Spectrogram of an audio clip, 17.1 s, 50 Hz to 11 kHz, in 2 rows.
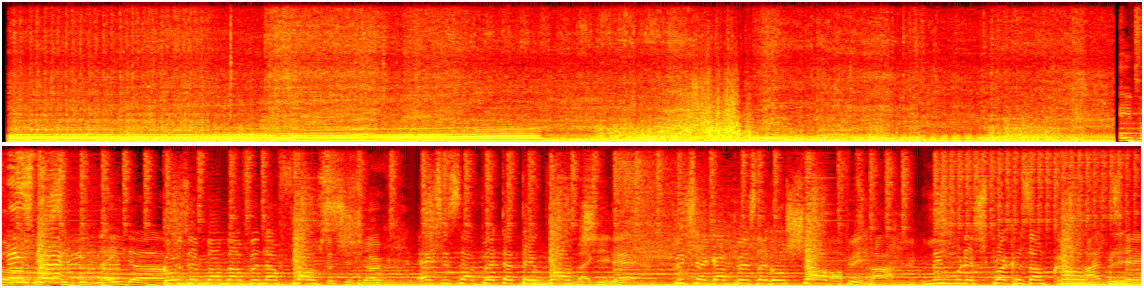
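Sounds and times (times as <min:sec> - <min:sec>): motorcycle engine at high revs: 0:00.0 - 0:08.4.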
